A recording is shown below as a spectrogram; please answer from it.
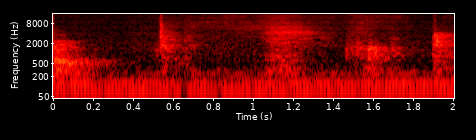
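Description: Wet cotton string mop swishing across glazed tile in a few soft strokes, over a low steady hum.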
